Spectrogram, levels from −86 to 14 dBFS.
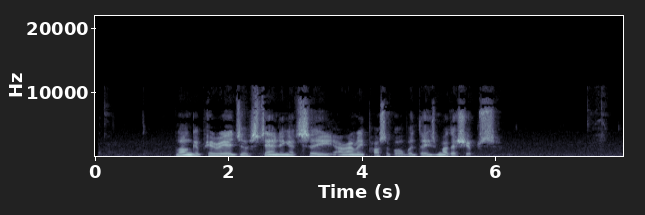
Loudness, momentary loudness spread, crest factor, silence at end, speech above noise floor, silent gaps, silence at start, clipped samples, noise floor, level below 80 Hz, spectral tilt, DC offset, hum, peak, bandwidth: -22 LUFS; 10 LU; 20 dB; 1.9 s; 39 dB; none; 1.2 s; under 0.1%; -62 dBFS; -58 dBFS; -3 dB/octave; under 0.1%; none; -4 dBFS; 11.5 kHz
